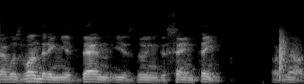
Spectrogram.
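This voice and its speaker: A man with a Russian accent, medium pitch and fairly even intonation, at a moderate pace. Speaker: tech working group member. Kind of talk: casual chat.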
